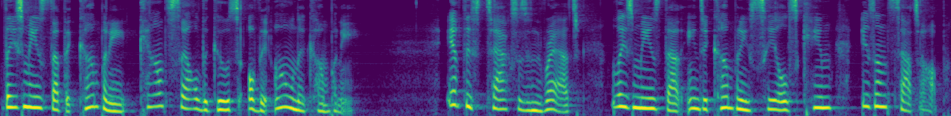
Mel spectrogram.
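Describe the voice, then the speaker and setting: High-pitched woman narrating a tutorial. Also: lively intonation, moderate pace, mellow. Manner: instructional, step-by-step directions. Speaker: software course instructor.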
